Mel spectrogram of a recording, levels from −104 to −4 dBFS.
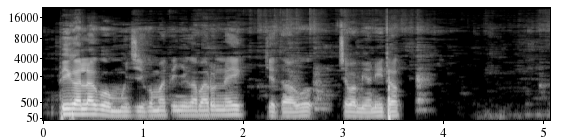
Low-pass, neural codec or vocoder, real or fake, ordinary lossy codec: none; none; real; none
